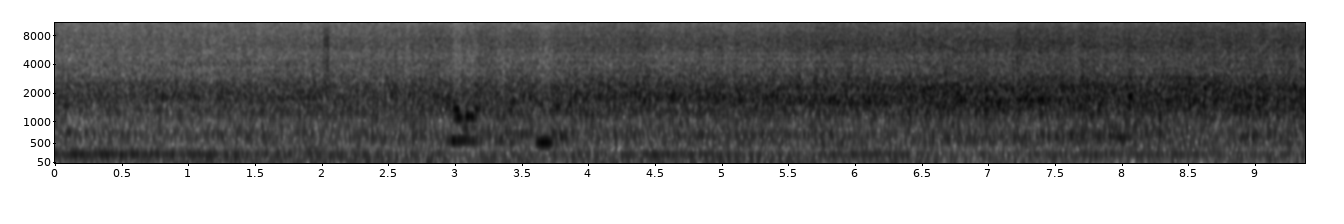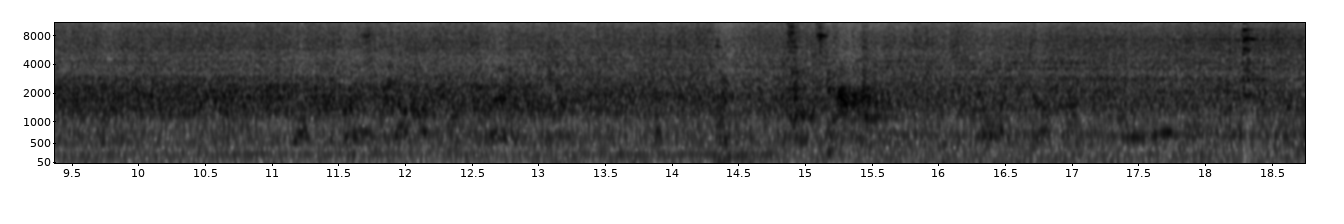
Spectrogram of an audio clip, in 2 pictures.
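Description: Caterpillar 319D LN excavator's diesel engine running steadily with a constant hum, and a short burst of metal clanks about three-quarters of the way through.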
